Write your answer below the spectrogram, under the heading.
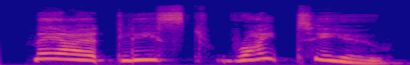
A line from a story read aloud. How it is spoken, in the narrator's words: begged Tess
